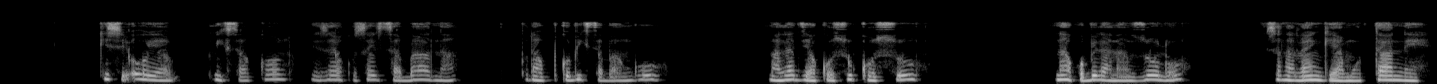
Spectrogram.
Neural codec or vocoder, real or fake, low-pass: none; real; 7.2 kHz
